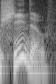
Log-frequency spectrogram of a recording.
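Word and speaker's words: sídh: Le mot Shid, qui se prononce Shi mais qui s'écrit Shid, a également donné les Sith dans l'univers de Star Wars.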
